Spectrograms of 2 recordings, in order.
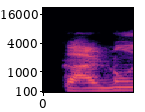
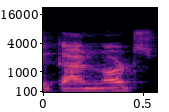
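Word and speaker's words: Carnot: जो आपने सुना होगा हीट इंजन, कार्नो इंजन, वैसे कार्नोट्स पढ़ते हैं हम हिंदुस्तान में, टी साइलेंट है तो कार्नो इंजन।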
